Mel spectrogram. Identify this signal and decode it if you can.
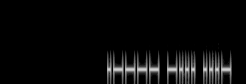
Morse code, heard as a keyed tone, about 40 wpm, 700 Hz. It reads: 1BV
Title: Three Challenging Letter-Number Combinations 40wpm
